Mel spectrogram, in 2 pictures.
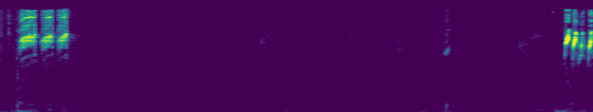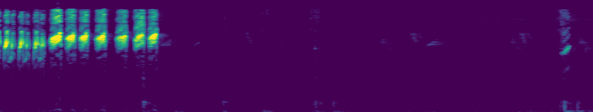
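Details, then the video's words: Vigorous flamboyan bird in nyecret ngerol style, used as a masteran tutor: a short harsh chatter at the start, then a longer run of fast, scratchy, rattling pulses lasting over a second, with soft taps between. "Masteran Burung Flamboyan Gacor Nyecret Ngerol"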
